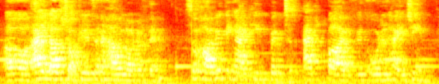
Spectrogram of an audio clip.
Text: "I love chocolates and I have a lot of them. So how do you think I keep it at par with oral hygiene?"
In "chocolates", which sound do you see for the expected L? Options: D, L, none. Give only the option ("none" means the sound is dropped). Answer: none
